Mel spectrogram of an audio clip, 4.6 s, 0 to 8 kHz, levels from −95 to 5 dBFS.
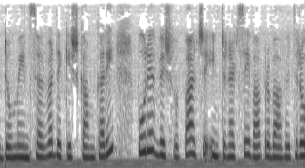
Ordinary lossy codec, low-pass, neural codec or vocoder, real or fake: none; 7.2 kHz; none; real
